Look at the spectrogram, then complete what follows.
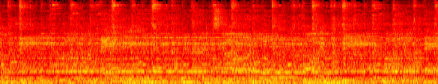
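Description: Live string band playing, with banjo and acoustic guitar, and voices singing into microphones.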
